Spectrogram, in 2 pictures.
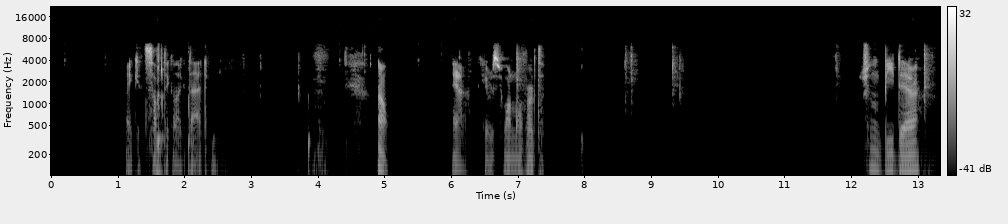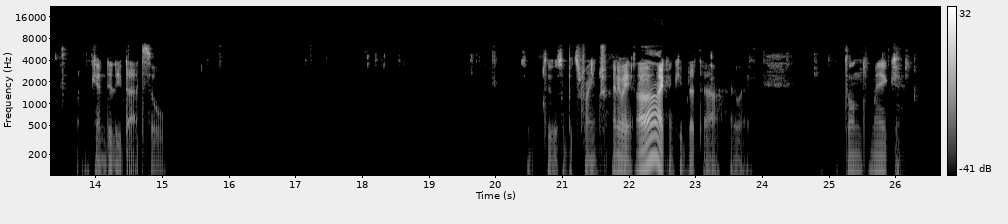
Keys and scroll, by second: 6.9 BackSpace, 8.6 p, 12.7 BackSpace, 19.6 Delete.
